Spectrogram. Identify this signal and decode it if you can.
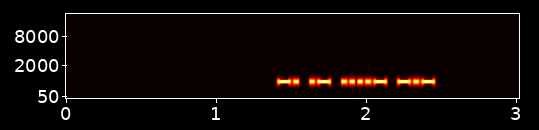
Morse code, heard as a keyed tone, about 46 wpm, 700 Hz. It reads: NA4K
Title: USA Call Signs - 4 Characters - Repeated 2x - 45wpm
